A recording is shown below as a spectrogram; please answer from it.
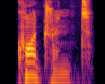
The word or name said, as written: quadrant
